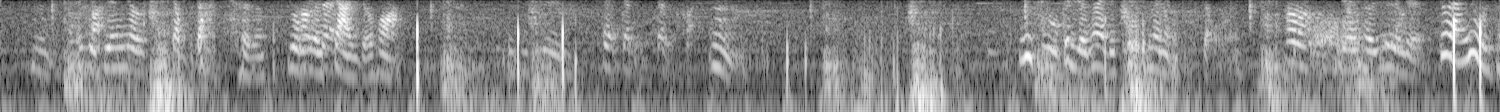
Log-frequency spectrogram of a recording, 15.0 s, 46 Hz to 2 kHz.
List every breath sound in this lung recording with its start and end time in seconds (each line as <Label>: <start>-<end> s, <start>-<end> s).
Inhalation: 0.55-0.95 s, 4.34-4.75 s, 8.19-8.55 s, 10.29-10.79 s
Exhalation: 1.42-1.91 s, 5.19-5.89 s, 9.05-9.53 s, 11.21-11.83 s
